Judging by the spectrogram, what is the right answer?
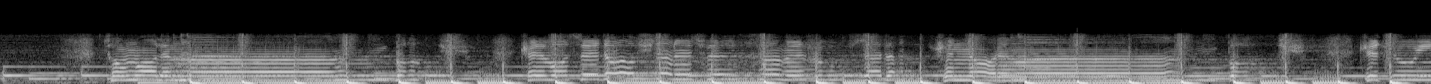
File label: Male Man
